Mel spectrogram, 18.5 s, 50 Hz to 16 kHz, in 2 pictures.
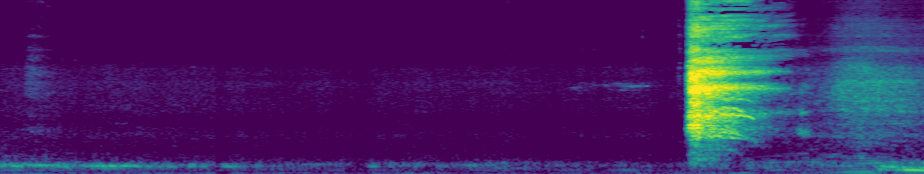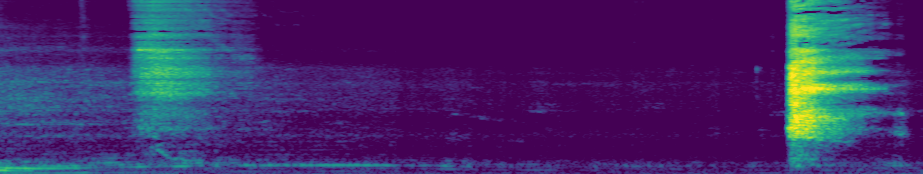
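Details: Forced exhalation (huff) breathing exercise for cough, done after inhaling and holding 2 seconds, meant to bring up phlegm: three sharp, forceful mouth exhalations separated by quiet pauses and a softer breath.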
